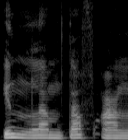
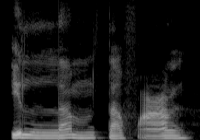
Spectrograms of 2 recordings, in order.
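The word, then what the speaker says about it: إن لم تفعل: Maka dibacanya bukan in lam taf'al, akan tetapi dibacanya illam taf'al ya, illam taf'al, tidak ada dengung sama sekali ya.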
